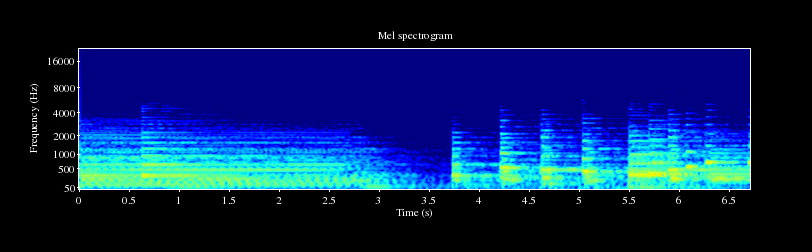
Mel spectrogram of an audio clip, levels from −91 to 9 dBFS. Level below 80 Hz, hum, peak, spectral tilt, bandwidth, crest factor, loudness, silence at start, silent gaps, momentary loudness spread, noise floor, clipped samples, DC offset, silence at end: -58 dBFS; none; -20 dBFS; -8 dB/octave; 5.2 kHz; 16 dB; -37 LUFS; 0 s; none; 15 LU; -60 dBFS; under 0.1%; under 0.1%; 0 s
